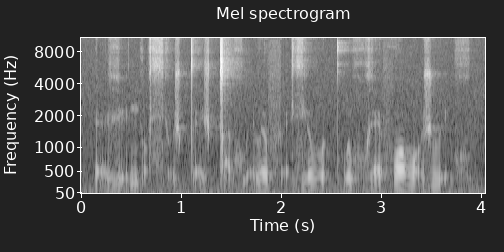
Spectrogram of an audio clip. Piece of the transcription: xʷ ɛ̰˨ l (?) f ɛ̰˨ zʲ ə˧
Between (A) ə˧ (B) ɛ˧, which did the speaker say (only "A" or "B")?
A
